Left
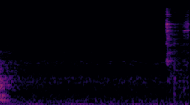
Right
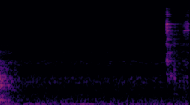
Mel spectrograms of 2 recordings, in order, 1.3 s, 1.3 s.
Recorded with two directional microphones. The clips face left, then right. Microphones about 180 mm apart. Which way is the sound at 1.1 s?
40° left (ahead or behind).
